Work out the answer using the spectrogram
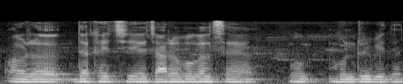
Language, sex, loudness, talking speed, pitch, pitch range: Bhojpuri, male, -15 LUFS, 150 wpm, 125 Hz, 120-125 Hz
